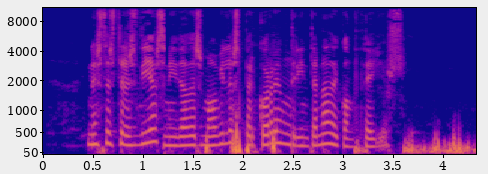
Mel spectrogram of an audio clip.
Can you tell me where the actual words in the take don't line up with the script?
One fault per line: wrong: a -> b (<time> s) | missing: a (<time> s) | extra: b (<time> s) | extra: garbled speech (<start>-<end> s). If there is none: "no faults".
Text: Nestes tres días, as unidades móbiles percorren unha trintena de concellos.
missing: as (1.2 s)
missing: unha (2.4 s)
